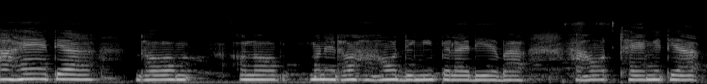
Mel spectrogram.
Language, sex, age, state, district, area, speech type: Assamese, female, 30-45, Assam, Dibrugarh, rural, spontaneous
